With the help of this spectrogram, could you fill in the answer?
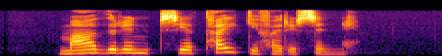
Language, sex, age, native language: Icelandic, female, 30-39, Icelandic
